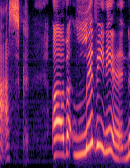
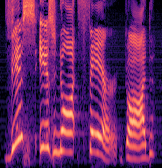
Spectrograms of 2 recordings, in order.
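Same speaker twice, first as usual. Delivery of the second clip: very slow, emphatic mock complaint to God; indignant protest; 3 dB louder, much slower than usual. Preacher putting a prophet's complaint in everyday words, drawn-out protest. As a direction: stretch each word out in protest.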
